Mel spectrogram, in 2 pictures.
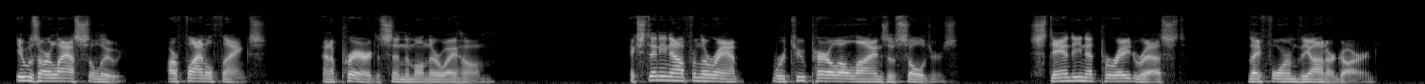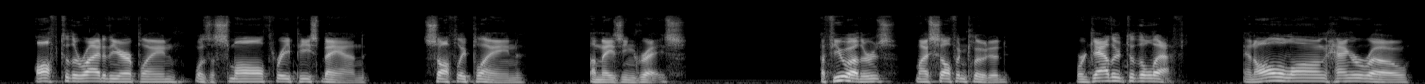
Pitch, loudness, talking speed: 125 Hz, -21 LUFS, 145 wpm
